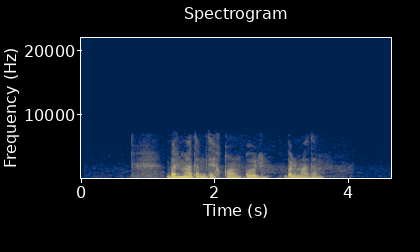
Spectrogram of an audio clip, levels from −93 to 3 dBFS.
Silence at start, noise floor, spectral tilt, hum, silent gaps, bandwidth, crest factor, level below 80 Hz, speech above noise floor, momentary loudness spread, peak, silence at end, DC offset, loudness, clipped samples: 1 s; -78 dBFS; -9.5 dB/octave; none; none; 6.6 kHz; 20 dB; -66 dBFS; 58 dB; 17 LU; -2 dBFS; 1.05 s; under 0.1%; -21 LUFS; under 0.1%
